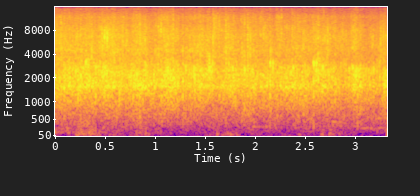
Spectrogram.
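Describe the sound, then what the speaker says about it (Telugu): A church congregation at a feast of Our Lady of Mount Carmel breaks into loud, sustained clapping, a dense crowd applause that carries evenly from start to finish without talking. "చప్పట్లు కొడదాం ఒకసారి గట్టిగా ప్రియులారా"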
